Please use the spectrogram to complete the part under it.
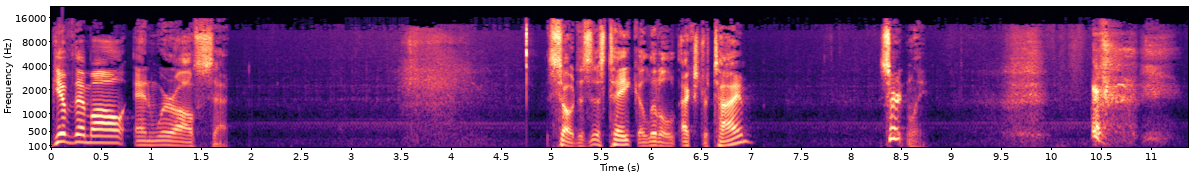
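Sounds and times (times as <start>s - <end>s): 
speech: 0.0s - 1.8s, 5.0s - 7.1s, 8.3s - 8.8s, 10.4s - 11.1s
man sneezing: 10.4s - 11.3s.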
